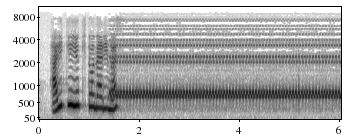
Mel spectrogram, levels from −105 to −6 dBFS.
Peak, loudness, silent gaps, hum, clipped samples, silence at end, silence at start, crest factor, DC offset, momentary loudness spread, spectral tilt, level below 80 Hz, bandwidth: -4 dBFS; -20 LUFS; none; none; under 0.1%; 0 s; 0.25 s; 16 dB; under 0.1%; 9 LU; -3.5 dB/octave; -72 dBFS; 8 kHz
